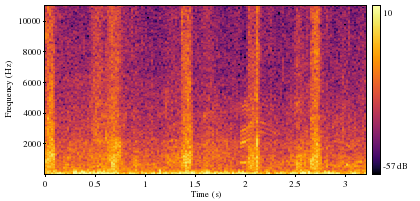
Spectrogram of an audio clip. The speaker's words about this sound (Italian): Noi adesso stiamo parlando da Vernazzola, ci troviamo sugli scogli, infatti in sottofondo potremmo sentire il rumore del mare.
